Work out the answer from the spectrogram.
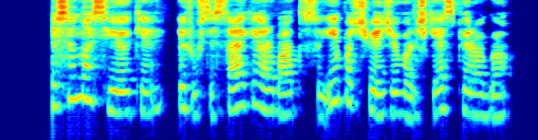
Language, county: Lithuanian, Kaunas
